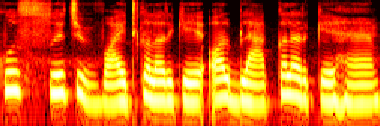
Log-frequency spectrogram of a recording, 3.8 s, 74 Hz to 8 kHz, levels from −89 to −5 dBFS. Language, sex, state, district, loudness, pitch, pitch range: Hindi, female, Jharkhand, Garhwa, -13 LUFS, 190 Hz, 180-230 Hz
